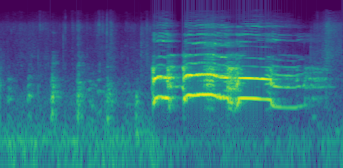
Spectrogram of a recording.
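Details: Rooster crowing in a backyard coop while hens eat: soft short clucks first, then a loud crow lasting over a second that rises, holds level and dips at the end.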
